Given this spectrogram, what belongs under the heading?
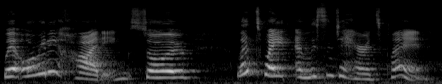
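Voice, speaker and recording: A woman puts on a bright, high-pitched young boy in a storybook, whispering eagerly to his little sister. He is protective and brave and keeps his voice low and reassuring. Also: big pitch swings, measured pace, heavily acted.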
